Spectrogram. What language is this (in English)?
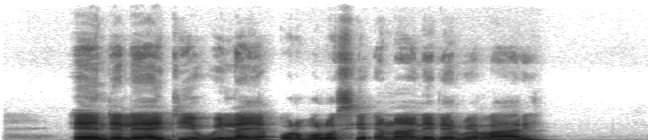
Masai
